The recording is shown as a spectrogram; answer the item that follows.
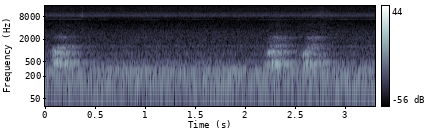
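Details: Milo, a mini French Bulldog, barks after spotting a flower and climbing the plant: one short, sharp yip, then two more in quick succession about two seconds later, over a steady low mechanical hum.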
